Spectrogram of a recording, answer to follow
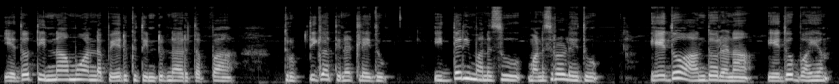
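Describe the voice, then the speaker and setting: A woman narrating a scripted story in a steady, even storytelling manner. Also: medium pitch, dry recording, studio quality.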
